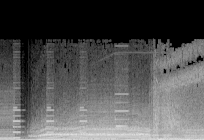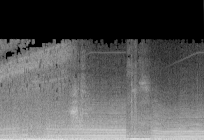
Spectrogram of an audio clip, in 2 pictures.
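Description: A car engine revs up hard and climbs through the gears.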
